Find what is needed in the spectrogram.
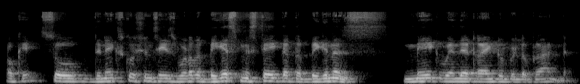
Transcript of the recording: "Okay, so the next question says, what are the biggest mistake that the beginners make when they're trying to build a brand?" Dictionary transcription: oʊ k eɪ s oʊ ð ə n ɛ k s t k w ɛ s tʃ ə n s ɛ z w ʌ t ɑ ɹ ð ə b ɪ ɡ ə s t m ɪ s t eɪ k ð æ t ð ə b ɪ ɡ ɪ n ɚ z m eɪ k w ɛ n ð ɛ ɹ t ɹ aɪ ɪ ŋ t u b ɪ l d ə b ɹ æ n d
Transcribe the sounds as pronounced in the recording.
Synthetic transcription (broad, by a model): oʊ k eɪ s oʊ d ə n ɛ k s t k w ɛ s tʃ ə n s ɛ z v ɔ t ɑ ɹ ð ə b ɪ ɡ ə s t m ɪ s t eɪ k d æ t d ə b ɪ ɡ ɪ n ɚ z m eɪ k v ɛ n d ɛ ɹ t ɹ aɪ ɪ ŋ t u b ɪ l d ə b ɹ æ n d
